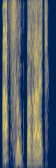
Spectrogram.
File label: robot Pilots Ready; World Of Warships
